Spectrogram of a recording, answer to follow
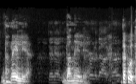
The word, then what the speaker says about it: Данелия: Как вы правильно произносите? Данелия.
